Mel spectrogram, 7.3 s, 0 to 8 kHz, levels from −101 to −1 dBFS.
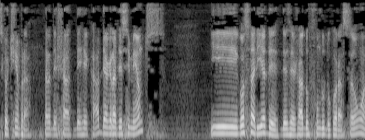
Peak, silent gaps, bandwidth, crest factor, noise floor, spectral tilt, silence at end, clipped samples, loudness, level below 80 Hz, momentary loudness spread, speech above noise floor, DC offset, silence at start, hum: -8 dBFS; none; 7.6 kHz; 18 dB; -56 dBFS; -5.5 dB/octave; 0 s; under 0.1%; -25 LUFS; -56 dBFS; 12 LU; 32 dB; under 0.1%; 0 s; none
